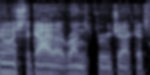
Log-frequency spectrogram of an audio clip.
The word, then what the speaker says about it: Brew Jackets: I am part of the Hockey Podcast Network, and my podcast is called the Brew Jackets. BREW, as in, a brew, drinking brews with your bros, and it rhymes with Blue Jackets.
